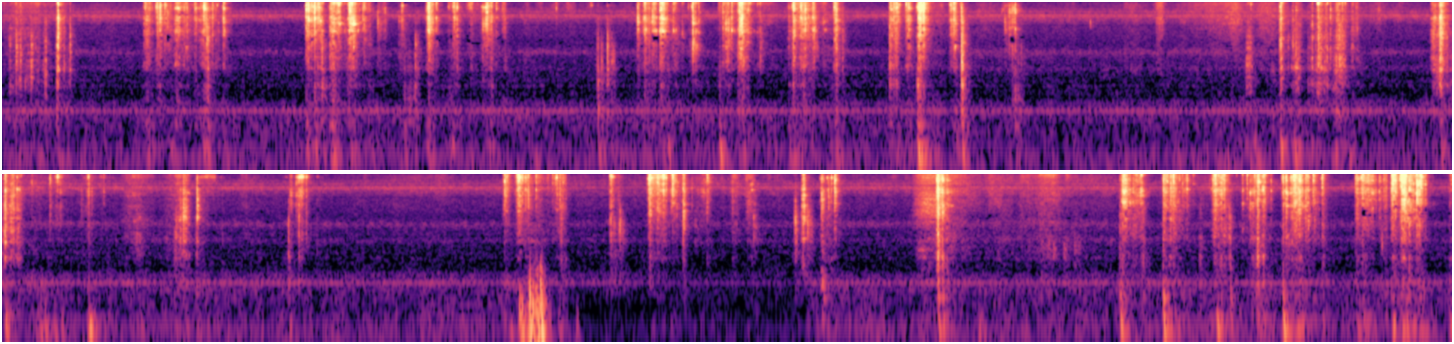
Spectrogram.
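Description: Plastic Lego bricks being handled and snapped together: irregular light clicks and clatters of loose pieces, with a heavier dull thump about twenty seconds in, over a faint steady hum.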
